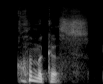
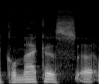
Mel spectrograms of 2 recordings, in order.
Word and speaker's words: Climacus: Climacus is how it's typically pronounced, but a lot of people say Climacus.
